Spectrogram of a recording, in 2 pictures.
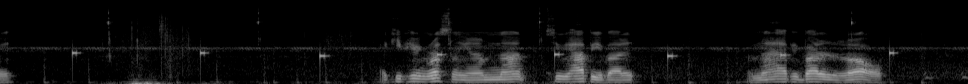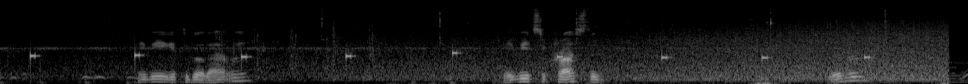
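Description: A handheld device beeps in short, even pips.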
